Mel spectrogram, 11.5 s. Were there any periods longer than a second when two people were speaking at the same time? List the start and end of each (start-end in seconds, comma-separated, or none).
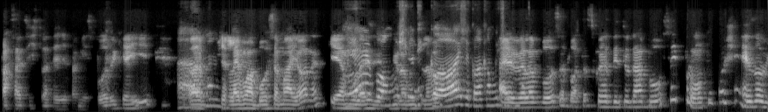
5.1-6.7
